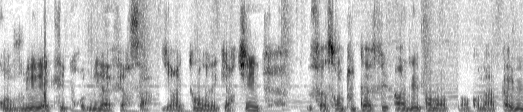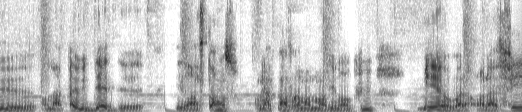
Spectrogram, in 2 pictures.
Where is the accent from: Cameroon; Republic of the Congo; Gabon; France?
France; La Tronche, Auvergne-Rhône-Alpes; born there; now in Île-de-France, France; moi, là aujourd'hui, j'habite en région parisienne, mais je suis né à La Tronche.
